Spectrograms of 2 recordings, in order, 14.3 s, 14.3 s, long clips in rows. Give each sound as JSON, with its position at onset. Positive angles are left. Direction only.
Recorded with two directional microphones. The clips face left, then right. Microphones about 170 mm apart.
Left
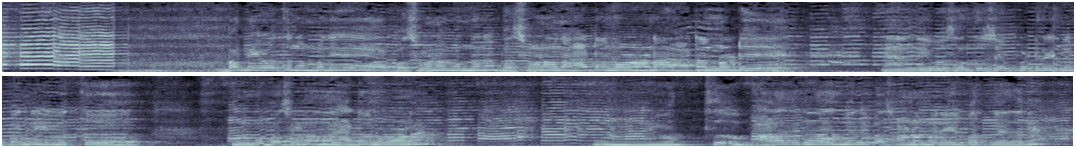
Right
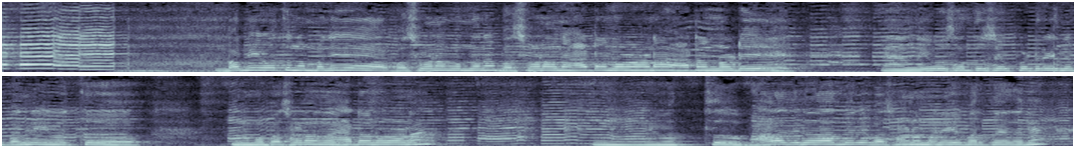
{"t": 0.1, "sound": "music", "side_deg": -30}
{"t": 1.5, "sound": "a man's voice", "side_deg": -35}
{"t": 9.0, "sound": "music", "side_deg": -55}
{"t": 11.5, "sound": "a man's voice", "side_deg": -45}
{"t": 13.1, "sound": "music", "side_deg": -40}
